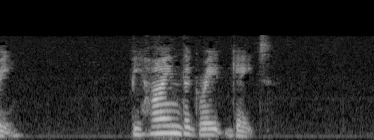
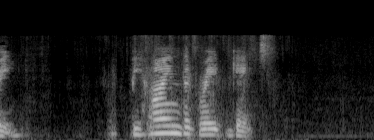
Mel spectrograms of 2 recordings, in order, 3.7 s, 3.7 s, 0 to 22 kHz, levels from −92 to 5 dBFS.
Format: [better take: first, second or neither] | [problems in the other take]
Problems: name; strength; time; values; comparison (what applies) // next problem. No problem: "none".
first | noise reduction (neural separator model SepFormer DNS4)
